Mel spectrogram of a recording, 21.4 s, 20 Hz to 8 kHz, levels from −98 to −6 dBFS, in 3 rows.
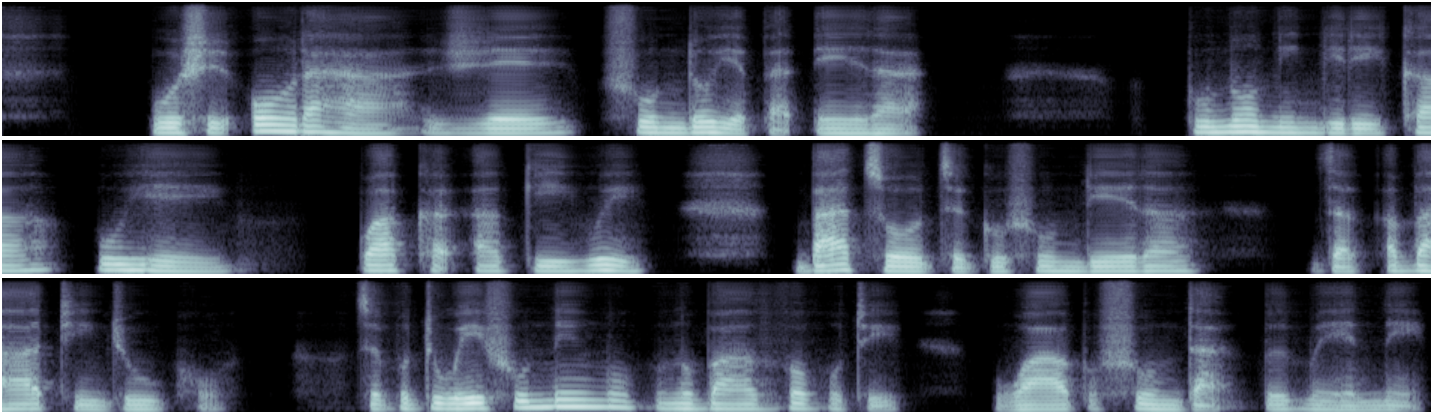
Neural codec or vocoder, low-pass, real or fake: codec, 16 kHz, 0.2 kbps, FocalCodec; 7.2 kHz; fake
